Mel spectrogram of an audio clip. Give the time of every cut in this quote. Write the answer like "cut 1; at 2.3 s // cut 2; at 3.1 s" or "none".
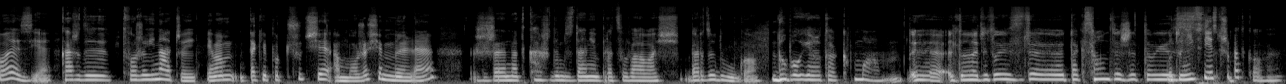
none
